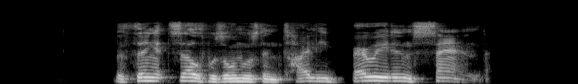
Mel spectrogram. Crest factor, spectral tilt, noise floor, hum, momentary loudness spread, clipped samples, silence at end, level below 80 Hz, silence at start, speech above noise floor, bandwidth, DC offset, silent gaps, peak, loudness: 16 dB; -6 dB/octave; -86 dBFS; none; 10 LU; under 0.1%; 1 s; -58 dBFS; 1.15 s; 70 dB; 7.8 kHz; under 0.1%; none; -2 dBFS; -16 LUFS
